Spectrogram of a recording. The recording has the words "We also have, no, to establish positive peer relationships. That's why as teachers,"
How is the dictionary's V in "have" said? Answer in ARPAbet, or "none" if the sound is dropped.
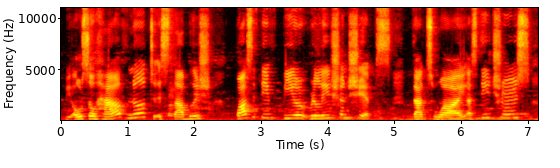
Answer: V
